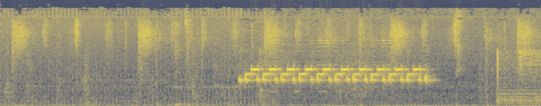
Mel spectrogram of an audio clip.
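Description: A telephone rings with an incoming call: one burst of rapid, warbling electronic tones lasting about two seconds, standing out over a steady low background hum.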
